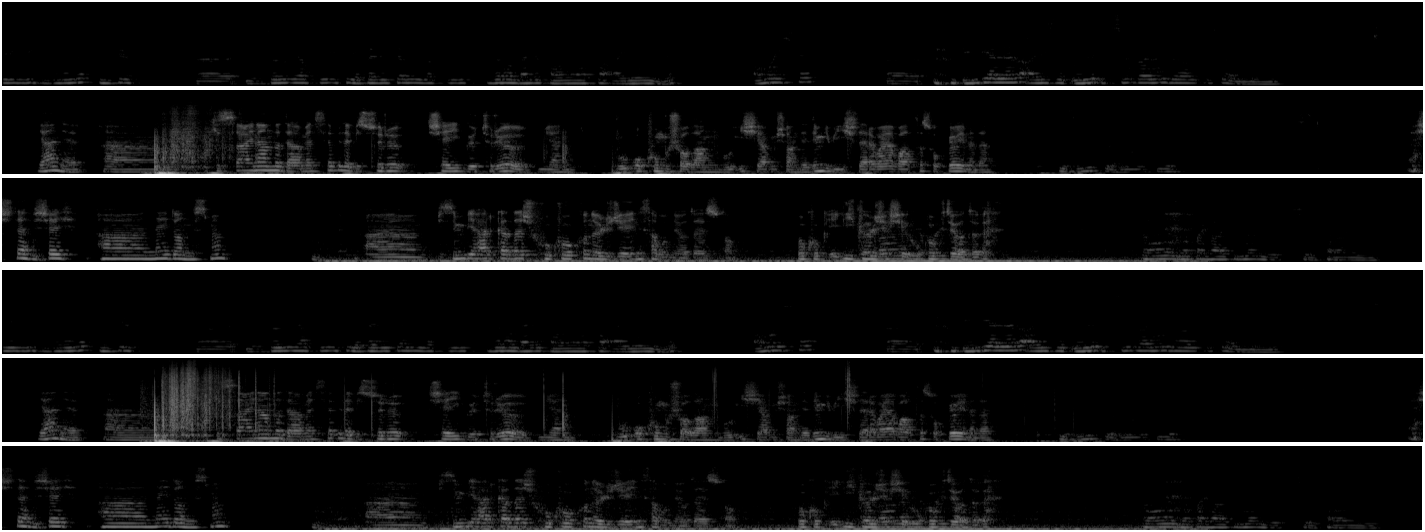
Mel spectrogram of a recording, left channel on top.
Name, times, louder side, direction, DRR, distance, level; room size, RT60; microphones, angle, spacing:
voice 1, 0.0-1.3 1.9-6.8 7.5-8.2 8.8-12.8 24.8-26.0 28.7-28.8 31.5-31.7 37.1-38.3 39.2-42.2, equal, 30° left, 0.5 m, -56 dB
voice 2, 14.6-16.0 16.3-19.9 20.3-24.1 27.2-27.3 28.3-30.7 32.0-35.8 36.4-38.4 40.1-40.2, left 2 dB, 65° left, 0.7 m, -46 dB
Crackle, 15.6-23.7 24.0-24.1 24.4-25.2, right 3 dB, 75° right, 0.3 m, -42 dB
sound 1, 31.5-40.5, equal, 35° right, 0.6 m, -49 dB
4.9 x 2.1 x 2.2 m
head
